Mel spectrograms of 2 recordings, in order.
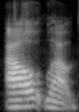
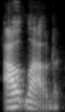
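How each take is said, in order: First: Out loud, pushed even harder and louder; louder emphasis. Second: Loud emphasis. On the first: Coaching the client to say it out loud, louder push. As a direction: hammer it home, louder. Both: Shown as a demonstration. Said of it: "Out loud, she".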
